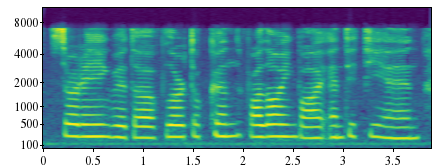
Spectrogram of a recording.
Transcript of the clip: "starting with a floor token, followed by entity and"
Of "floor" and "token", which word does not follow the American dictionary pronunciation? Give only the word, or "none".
none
